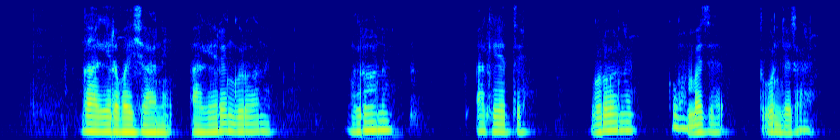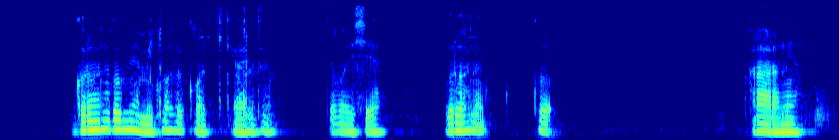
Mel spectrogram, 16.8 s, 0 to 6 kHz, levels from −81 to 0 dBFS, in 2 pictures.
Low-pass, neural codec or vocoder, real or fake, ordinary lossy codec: 5.4 kHz; none; real; none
